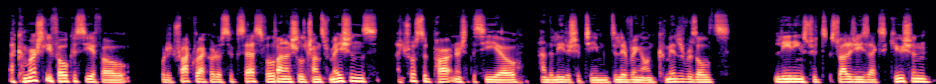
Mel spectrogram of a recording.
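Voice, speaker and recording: A man hosting a finance podcast, reading a scripted introduction and then chatting with his guest in a friendly, conversational way with quick asides. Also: medium pitch, no echo, clean studio sound. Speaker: podcast host.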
